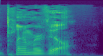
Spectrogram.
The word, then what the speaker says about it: Plumerville: Is it Plumerville or Plumerville? – It's Plumerville. They decided to spell it wrong like in the 70s.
